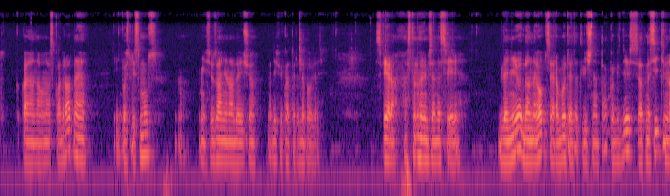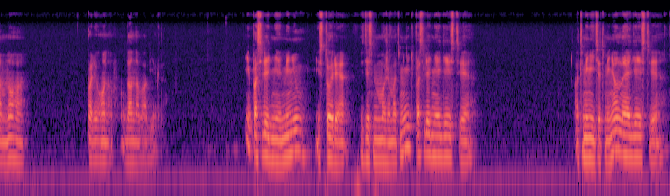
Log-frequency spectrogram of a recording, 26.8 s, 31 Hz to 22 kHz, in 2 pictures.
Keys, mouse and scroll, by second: 0.1-2.3 middle drag, 2.3-4.2 drag, 4.0-6.4 middle drag, 6.4 x, 7.1-7.6 middle drag, 7.6-8.4 drag, 8.4 right click, 9.2 click, 9.4 middle click, 9.4 click, 9.9-11.1 middle drag, 11.3 middle click, 13.0 Tab, 15.5 Tab, 17.1-18.0 middle drag, 21.0-22.9 drag, 25.2-26.8 drag.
